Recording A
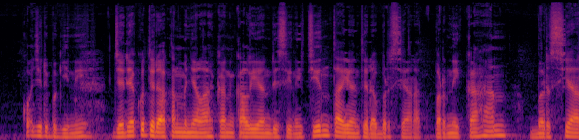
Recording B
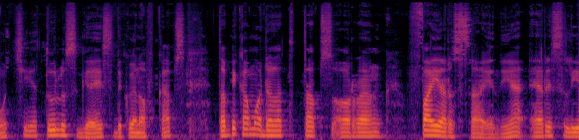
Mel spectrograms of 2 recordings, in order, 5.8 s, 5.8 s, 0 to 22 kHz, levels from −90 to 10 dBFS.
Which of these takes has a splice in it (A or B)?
A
